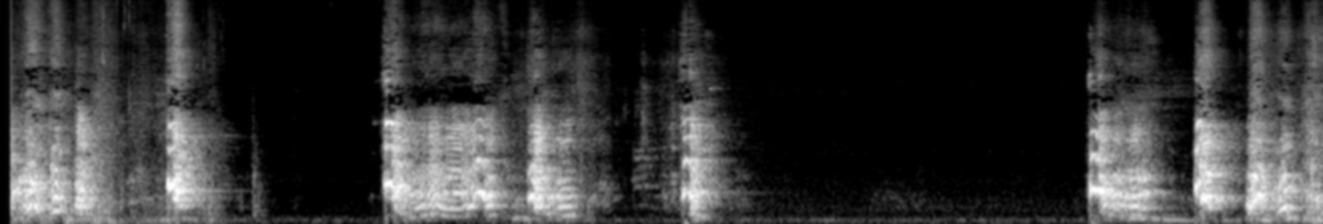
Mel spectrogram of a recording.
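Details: A Great Dane makes deep, throaty groaning and grumbling vocalizations in short bursts during a morning "conversation" with a person.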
